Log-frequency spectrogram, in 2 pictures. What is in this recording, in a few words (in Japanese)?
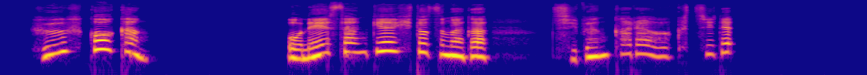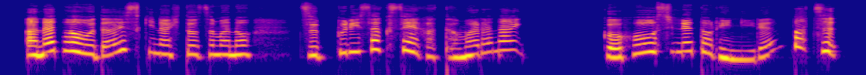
タイトルコール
